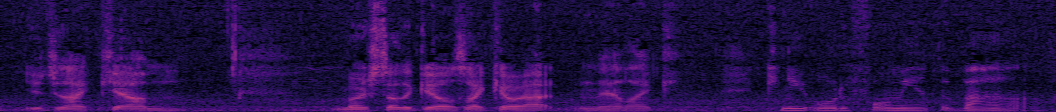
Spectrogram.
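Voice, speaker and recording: A man speaks at a fairly quick pace with an Australian accent, his medium-pitched voice full of lively intonation. Long, frequent pauses break up his speech over noticeable background noise. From Gold Coast, Australia. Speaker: friend of the host. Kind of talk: casual chat.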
